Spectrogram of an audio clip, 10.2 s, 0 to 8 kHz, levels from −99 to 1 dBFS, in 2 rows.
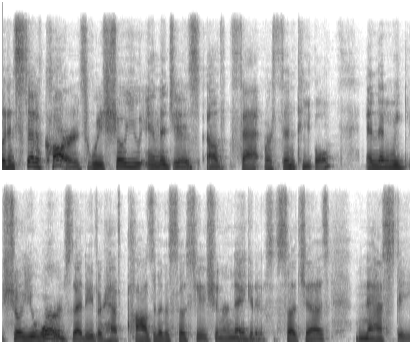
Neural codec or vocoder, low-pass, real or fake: codec, 32 kHz, 1.9 kbps, SNAC; 7.2 kHz; fake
